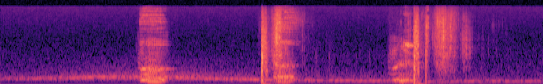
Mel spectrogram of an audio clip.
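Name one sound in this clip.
Footsteps thud on rocky ground.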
